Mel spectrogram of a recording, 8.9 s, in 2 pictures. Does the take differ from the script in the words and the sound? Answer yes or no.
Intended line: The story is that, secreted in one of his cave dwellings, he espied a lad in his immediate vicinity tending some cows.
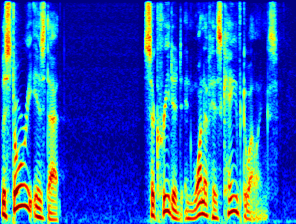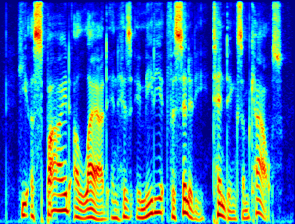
no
